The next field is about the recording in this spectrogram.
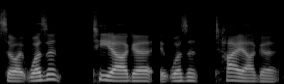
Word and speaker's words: Tioga: I totally don't want to be that person, but Tioga County is pronounced Tioga, rhymes with toga.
